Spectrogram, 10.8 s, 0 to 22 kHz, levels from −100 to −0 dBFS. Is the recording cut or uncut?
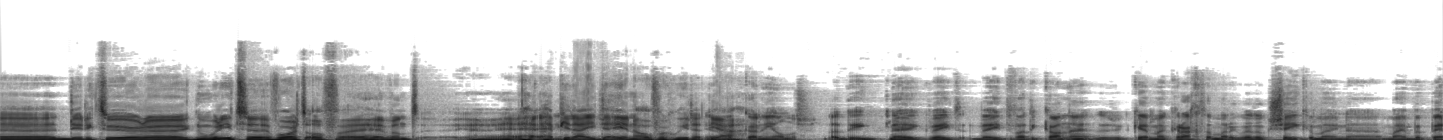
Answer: uncut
